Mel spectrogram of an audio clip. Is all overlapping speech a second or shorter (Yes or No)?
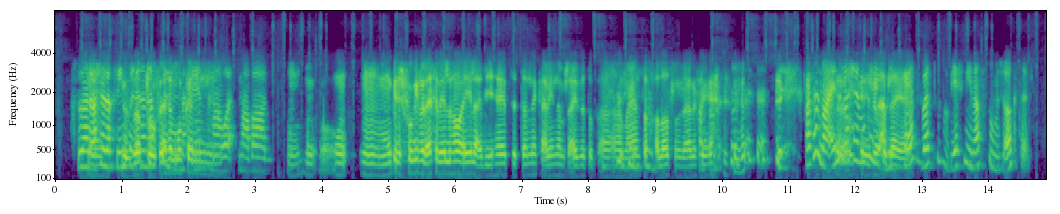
No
